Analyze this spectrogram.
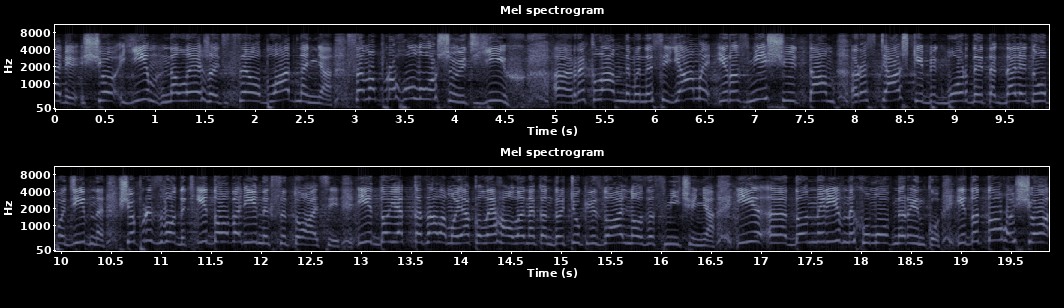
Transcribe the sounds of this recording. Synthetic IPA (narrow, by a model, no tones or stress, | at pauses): ʋʲiʃt͡ʃɔjimnɐlˠɛʒɐtʲt̪sɛɔblˠɑd̪nɐnʲːɐsɐmɔpɾɔɦɔlˠɔʃʊjʊtʲjixreklˠɑmnɪmɪnɔsʲijamɪʔiɾɔzʲmʲiʃt͡ʃʊjʊt̚ʲt̪ɑmrɔsʲtʲɑʃkʲibʲiɡbɔrd̪ʊit̪ɑɡ̚d̪ɑlʲit̪ɔmupɔdʲibnɛʃt͡ʃɔpɾɪzʋɔd̪ɪtʲid̪ɔːʋɐɾʲijnɪxsɪt̪ʊɑt͡sʲijid̪ɔjɐkːɐzɑlˠɐmɔjakɔlˠɛɦɐɔlˠɛnɐkɐnd̪ɾɔtʲukʋʲizʊɑlʲnɔɦɔzɐsʲmʲit͡ʃenʲːɐid̪ɔneɾʲiwnɪxʊmɔwnɐɾɪnkʊid̪ɔt̪ɔɦɔʃt͡ʃɔ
